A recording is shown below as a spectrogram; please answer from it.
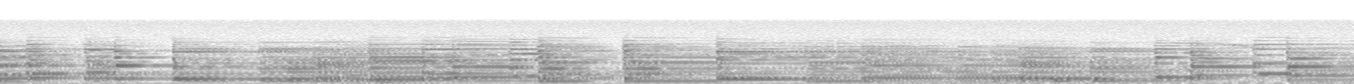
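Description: Solo grand piano being played: a steady run of melody notes over left-hand chords, with no other instruments.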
